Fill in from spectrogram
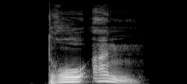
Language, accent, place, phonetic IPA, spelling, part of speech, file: German, Germany, Berlin, [ˌdʁoː ˈan], droh an, verb, De-droh an.ogg
- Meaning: 1. singular imperative of androhen 2. first-person singular present of androhen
